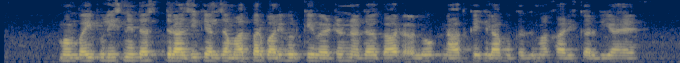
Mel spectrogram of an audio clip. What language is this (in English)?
Urdu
